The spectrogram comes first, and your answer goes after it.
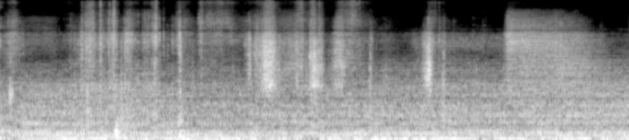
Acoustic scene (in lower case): residential area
